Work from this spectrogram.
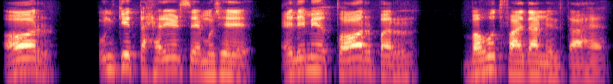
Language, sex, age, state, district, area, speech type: Urdu, male, 30-45, Bihar, Araria, rural, spontaneous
